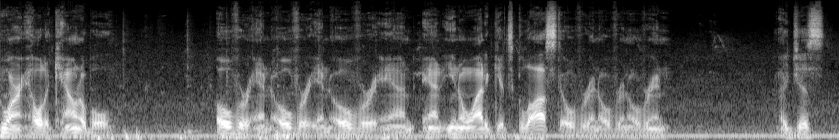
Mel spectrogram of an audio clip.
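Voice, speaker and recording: Amid noticeable background noise and audible room echo, a man with an American accent speaks fairly quickly with lively intonation. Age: 60s. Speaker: activist vlogger. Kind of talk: casual monologue. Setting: outdoors on a deck.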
